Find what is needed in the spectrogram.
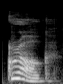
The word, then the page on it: grog: British English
